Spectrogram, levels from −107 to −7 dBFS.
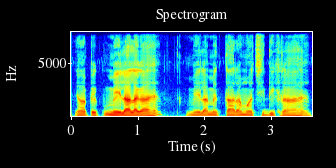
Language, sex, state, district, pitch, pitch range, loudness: Hindi, male, Jharkhand, Ranchi, 120 Hz, 115-135 Hz, -19 LUFS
